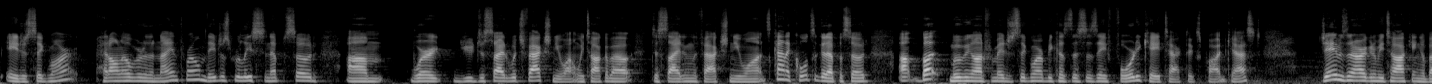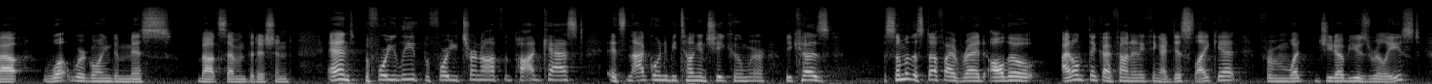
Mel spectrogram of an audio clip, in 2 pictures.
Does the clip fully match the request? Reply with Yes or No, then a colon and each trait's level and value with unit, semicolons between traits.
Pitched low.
No: medium, 155 Hz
